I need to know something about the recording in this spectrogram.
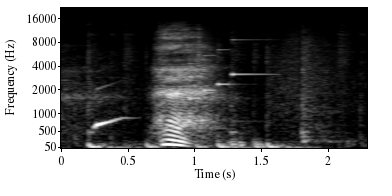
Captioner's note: sigh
